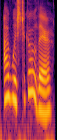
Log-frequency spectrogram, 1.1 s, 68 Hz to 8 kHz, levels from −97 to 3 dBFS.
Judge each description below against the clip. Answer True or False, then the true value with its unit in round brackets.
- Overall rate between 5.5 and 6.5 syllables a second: True (6.3 syllables/s)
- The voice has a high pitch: True (255 Hz)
